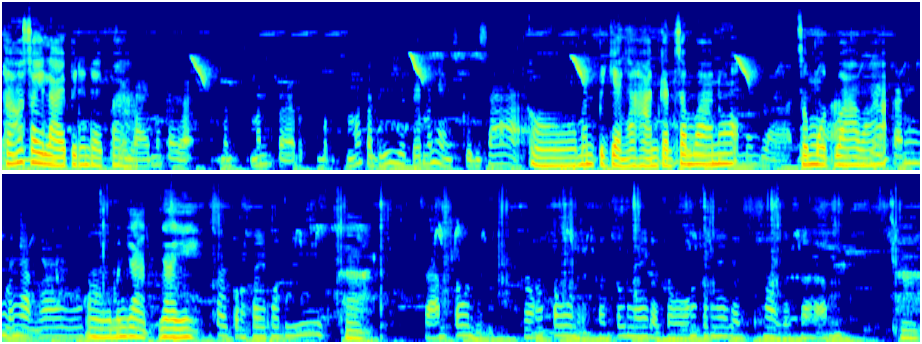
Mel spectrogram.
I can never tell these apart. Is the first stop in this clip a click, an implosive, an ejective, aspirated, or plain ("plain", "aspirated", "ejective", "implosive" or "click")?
aspirated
